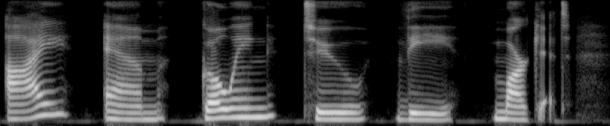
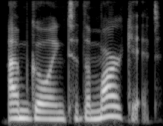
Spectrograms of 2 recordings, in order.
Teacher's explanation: The words going and market are strong. The small words like two and the almost disappear. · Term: natural English rhythm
